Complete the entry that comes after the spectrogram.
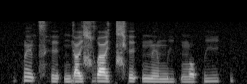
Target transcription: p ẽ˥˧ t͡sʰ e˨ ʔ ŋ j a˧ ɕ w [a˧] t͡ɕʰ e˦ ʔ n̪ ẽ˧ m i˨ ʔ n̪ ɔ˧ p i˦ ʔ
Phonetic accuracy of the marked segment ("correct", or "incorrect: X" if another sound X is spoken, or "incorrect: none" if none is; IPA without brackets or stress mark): incorrect: a˥˧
